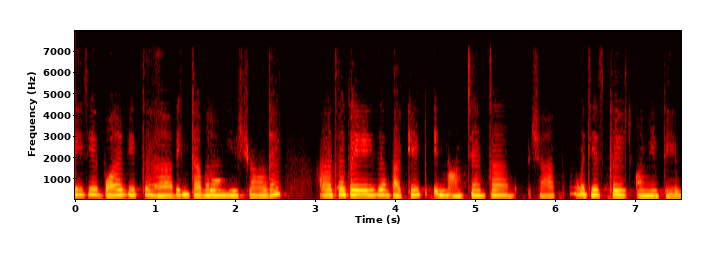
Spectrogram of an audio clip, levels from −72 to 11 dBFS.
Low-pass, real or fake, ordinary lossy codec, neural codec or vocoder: 7.2 kHz; fake; none; codec, 16 kHz, 0.5 kbps, X-Codec, HuBERT features, trained on general audio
